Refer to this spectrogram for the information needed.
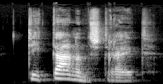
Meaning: a titanic fight, a struggle between titans
- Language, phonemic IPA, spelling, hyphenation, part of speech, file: Dutch, /tiˈtaː.nə(n)ˌstrɛi̯t/, titanenstrijd, ti‧ta‧nen‧strijd, noun, Nl-titanenstrijd.ogg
